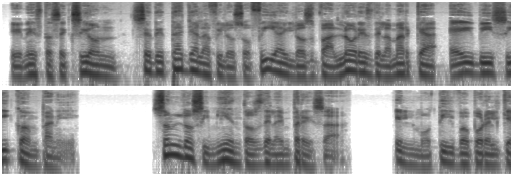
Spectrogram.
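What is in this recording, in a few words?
Spanish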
